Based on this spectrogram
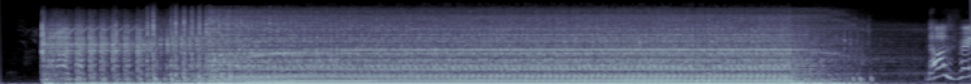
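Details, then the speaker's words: Project car nicknamed Judas: engine catches and holds a steady, too-fast idle that never settles; owner suspects a vacuum leak; gearbox still dry. "okay so bad we we're running italian very high so i'm suspecting a vacuum lick of some sort"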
